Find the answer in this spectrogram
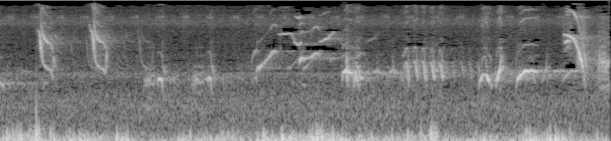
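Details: Curve-billed Thrasher song with quick whistled and trilled phrases and sharp rising notes, partly covered by heavy low rumbling and thumping noise throughout.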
